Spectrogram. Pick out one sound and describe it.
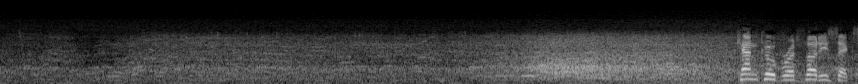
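A large crowd cheers and roars, swelling and then fading.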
